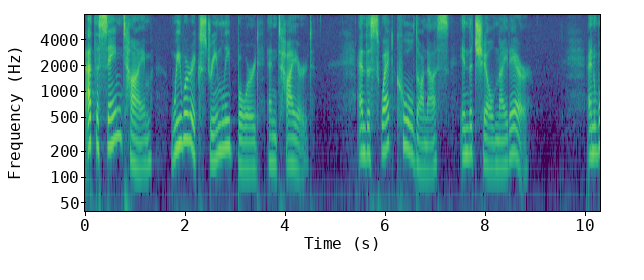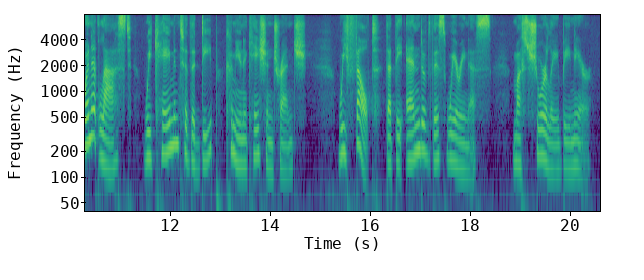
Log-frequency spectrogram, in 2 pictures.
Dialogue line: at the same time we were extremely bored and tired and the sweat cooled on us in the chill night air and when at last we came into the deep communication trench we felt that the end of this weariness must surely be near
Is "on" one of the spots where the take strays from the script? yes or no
no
